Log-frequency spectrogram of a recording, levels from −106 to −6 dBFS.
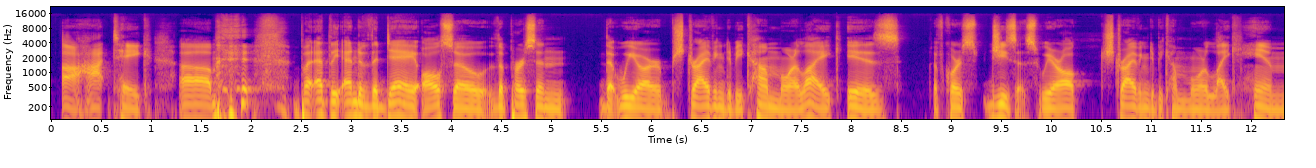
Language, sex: English, male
